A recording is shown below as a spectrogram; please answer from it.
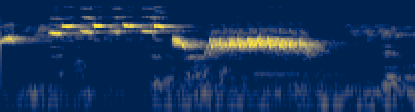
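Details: Calandra lark with a brief burst of song: quick, high, chattering notes, then a lower, rough buzzy note held for about half a second before it fades into quiet.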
